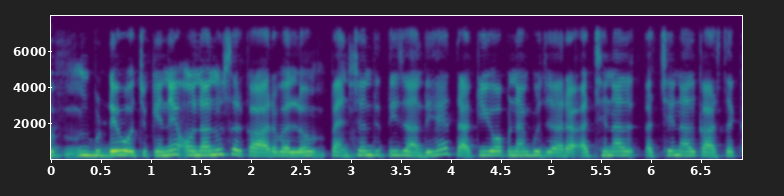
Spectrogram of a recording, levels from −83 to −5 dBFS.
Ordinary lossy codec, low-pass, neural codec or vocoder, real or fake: none; 7.2 kHz; autoencoder, 48 kHz, 128 numbers a frame, DAC-VAE, trained on Japanese speech; fake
